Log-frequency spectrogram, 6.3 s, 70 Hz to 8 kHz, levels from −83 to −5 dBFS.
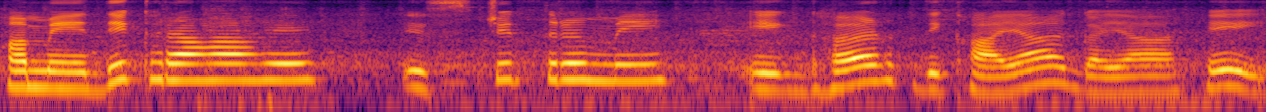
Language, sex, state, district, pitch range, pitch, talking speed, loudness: Hindi, female, Madhya Pradesh, Dhar, 185-275 Hz, 260 Hz, 115 wpm, -16 LUFS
